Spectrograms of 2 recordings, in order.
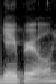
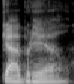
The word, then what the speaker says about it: Gabriel: He just like Frenchified his name instead of saying Gabriel. You're like Gabrielle.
